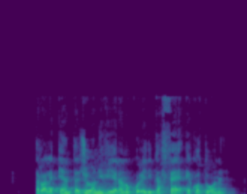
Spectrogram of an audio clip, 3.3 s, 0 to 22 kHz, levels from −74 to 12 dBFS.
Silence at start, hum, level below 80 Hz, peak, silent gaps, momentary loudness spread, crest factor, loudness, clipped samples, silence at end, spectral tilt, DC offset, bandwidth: 0.5 s; none; -52 dBFS; -4 dBFS; none; 6 LU; 16 dB; -19 LUFS; under 0.1%; 0.25 s; -7 dB/octave; under 0.1%; 11.5 kHz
